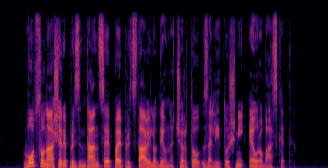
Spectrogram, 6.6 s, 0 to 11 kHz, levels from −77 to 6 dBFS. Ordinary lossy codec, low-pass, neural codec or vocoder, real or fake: Opus, 64 kbps; 9.9 kHz; none; real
